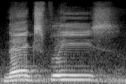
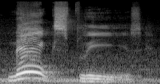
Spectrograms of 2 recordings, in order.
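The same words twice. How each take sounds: First: 'Next' is not pitched above 'please'. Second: 'Next' is pitched clearly higher than 'please'. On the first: The speaker calls it wrong. "Itu sama sekali tidak bagus" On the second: The speaker calls it right. "Next-nya lebih tinggi"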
